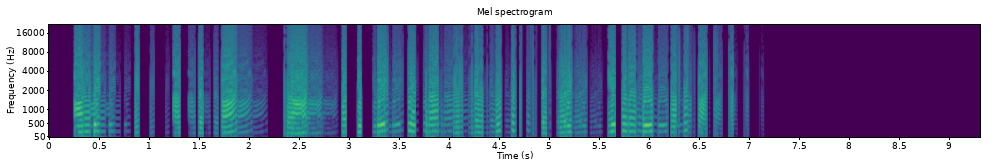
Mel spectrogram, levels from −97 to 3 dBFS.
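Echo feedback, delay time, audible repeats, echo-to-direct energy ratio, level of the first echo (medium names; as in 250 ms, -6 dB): 18%, 152 ms, 2, -15.0 dB, -15.0 dB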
